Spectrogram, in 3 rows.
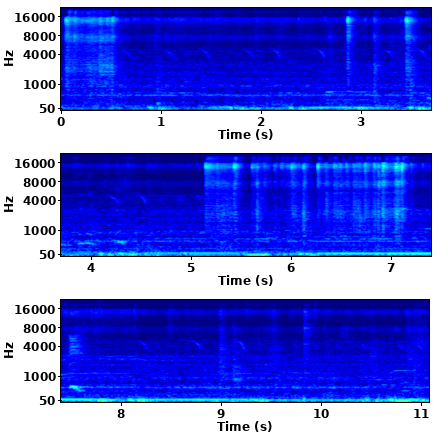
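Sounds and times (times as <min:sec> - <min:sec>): bursts of hiss: 0:00.0 - 0:08.7
bird chirping: 0:00.0 - 0:11.0.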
